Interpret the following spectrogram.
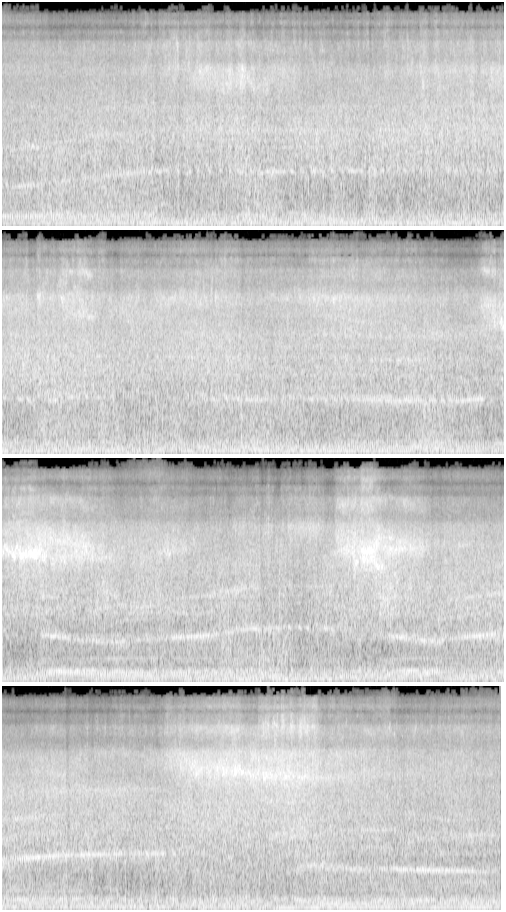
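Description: Go-kart running at speed, heard from the driver's seat: a steady rumble and tyre-on-floor noise with a motor whine that drops in pitch in the corners and climbs again on the straights. Brief high squeals come through in a few of the corners.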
